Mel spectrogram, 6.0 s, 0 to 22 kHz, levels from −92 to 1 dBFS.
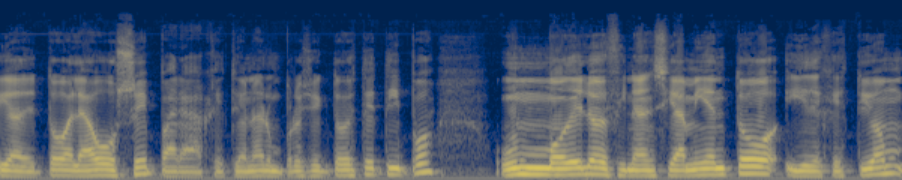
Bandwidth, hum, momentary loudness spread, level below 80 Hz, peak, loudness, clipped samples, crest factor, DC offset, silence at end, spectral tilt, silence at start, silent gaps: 12 kHz; none; 10 LU; -48 dBFS; -8 dBFS; -21 LUFS; under 0.1%; 14 dB; under 0.1%; 0 s; -6 dB/octave; 0 s; none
